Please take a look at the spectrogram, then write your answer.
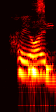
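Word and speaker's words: hyoid: Ma'am पंगे इसका एक बार प्रोनाउंसिएशन कीजिए ना, सिर्फ लास्ट वाला किसका? वन, HY। हायोइड bone, हायोइड bone, okay okay.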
